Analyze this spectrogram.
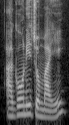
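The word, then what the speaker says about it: ἀγωνίζομαι: 오늘의 본문 구절에서 애써라고 번역된 단어는 헬라어로 아고니조마이라고 읽을 수 있습니다.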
